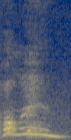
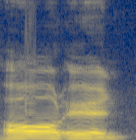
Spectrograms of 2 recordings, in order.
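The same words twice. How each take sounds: First: It is said in a high-pitched voice. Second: It is said in a deep voice. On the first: "sometimes you get a high pitched voice" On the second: "sometimes you have a deep voice"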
